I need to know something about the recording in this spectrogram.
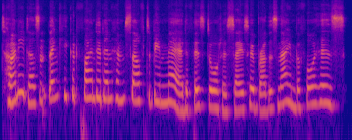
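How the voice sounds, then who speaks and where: A woman narrating fiction in an expressive scripted reading style, as an audiobook reader. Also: sits high, moderate pace.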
